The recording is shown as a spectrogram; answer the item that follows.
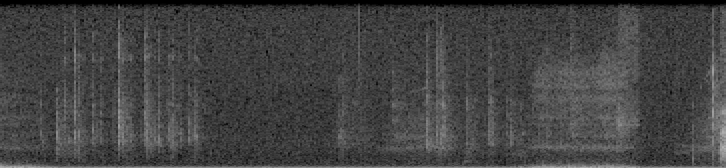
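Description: Clicks and taps from a computer keyboard, a quick run of light keystrokes near the start and more scattered presses later, over a low steady hum in a quiet room.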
